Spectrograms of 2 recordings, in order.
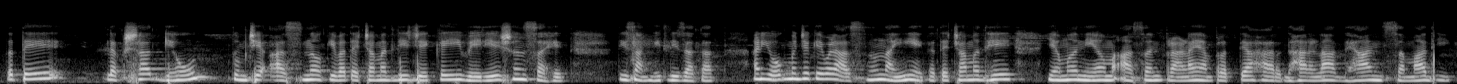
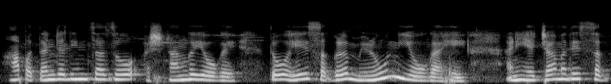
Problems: none marked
